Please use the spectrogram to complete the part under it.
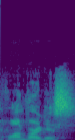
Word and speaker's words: Juan Vargas: Yeah, Juan Vargas.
